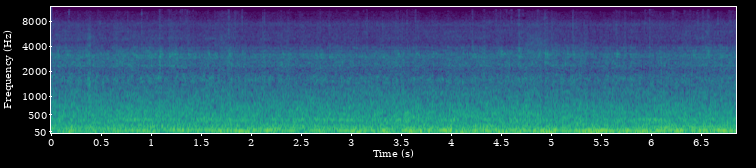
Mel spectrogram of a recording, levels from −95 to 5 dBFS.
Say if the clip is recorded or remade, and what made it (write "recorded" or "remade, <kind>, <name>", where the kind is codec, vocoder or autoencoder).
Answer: remade, vocoder, Vocos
